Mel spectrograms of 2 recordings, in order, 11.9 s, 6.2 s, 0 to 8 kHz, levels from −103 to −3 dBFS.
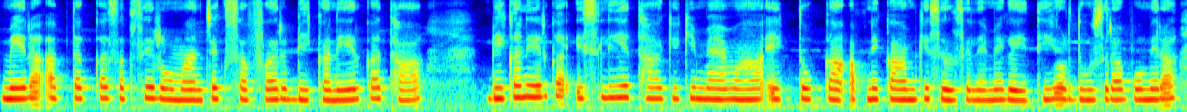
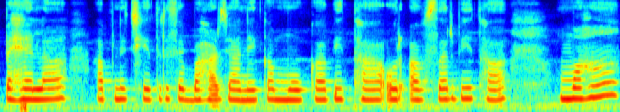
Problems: background sounds at intervals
